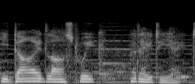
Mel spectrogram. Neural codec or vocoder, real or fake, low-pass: codec, 16 kHz in and 24 kHz out, 1 kbps, XY-Tokenizer; fake; 7.2 kHz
